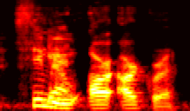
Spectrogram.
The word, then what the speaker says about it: simulacra: Do I pronounce this L or is it simulacra? Simulacra. No, you say those L's.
